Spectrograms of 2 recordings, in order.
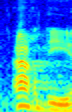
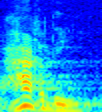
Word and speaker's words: Hardy: On ne prononce pas le H en français. On dit Hardy, hein? Non. Nous autres Hollandais, nous le peuvent très bien. Nous disons Hardy.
